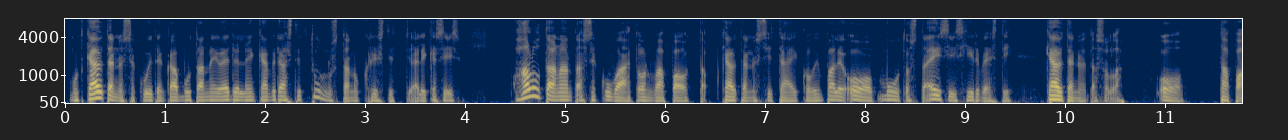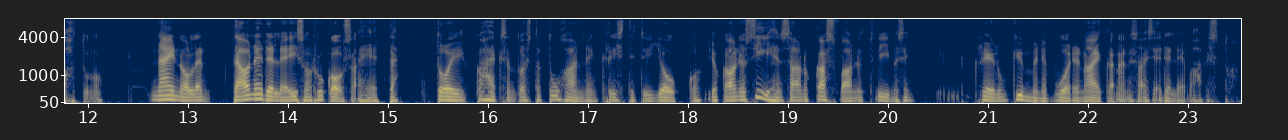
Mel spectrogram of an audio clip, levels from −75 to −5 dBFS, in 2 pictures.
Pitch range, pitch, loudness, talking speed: 105-130 Hz, 115 Hz, -28 LUFS, 160 wpm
